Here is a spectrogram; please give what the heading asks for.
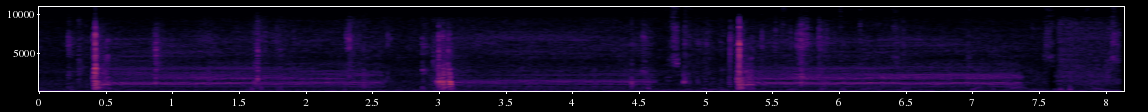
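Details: Hyundai Sonata / Kia K5 power mirror after its squeaking folding mechanism was lubricated with lithium-Teflon grease: three smooth, even motor whirs, each starting with a click, with no squeak. The mirror folds normally.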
